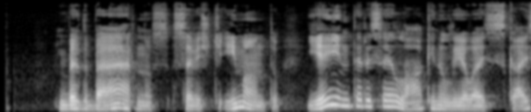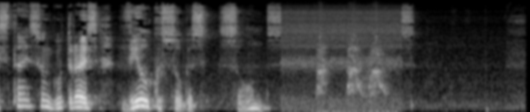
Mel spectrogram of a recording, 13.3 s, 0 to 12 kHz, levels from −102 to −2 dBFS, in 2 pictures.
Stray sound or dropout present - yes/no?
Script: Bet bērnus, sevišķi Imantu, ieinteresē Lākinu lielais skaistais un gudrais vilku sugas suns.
yes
